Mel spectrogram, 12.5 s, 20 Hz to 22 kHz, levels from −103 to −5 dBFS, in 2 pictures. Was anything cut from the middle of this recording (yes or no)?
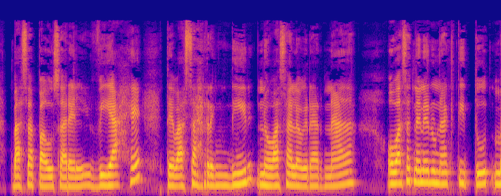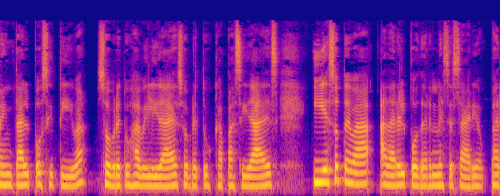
no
